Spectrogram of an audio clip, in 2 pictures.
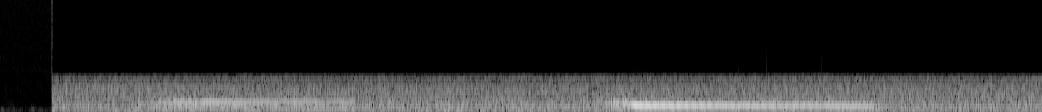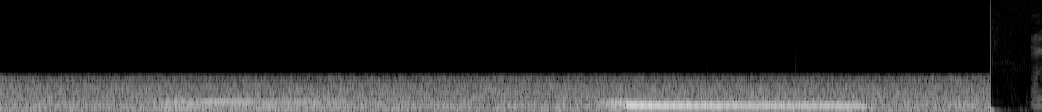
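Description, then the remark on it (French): A pygmy blue whale song from the Madagascar population, in two repeated phrases, each pairing a low pulsed unit with a long, steady tonal moan. The deep calls stand alone over a constant background hiss. “Pour faire la différence, on a également, tout à l'heure, je parlais des baleines bleues pygmées, dont on a euh, des populations acoustiques qui sont différentes. Donc on a la population qu'on dit euh, de Madagascar, donc voici le chant.”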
